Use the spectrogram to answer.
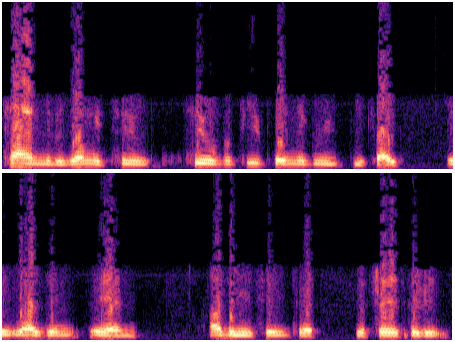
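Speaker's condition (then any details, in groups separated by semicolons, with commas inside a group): Cerebral palsy; speech therapy paid by parents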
